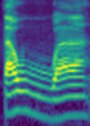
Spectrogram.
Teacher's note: Nah, lalu kana tawwa. Nah, ini ada huruf waw tasydid, berarti dia nabrah, berarti suaranya sedikit terangkat.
